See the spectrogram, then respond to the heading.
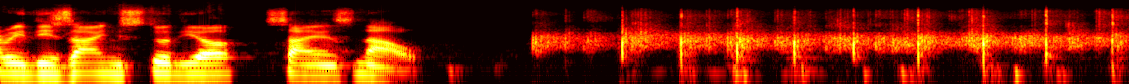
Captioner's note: applause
